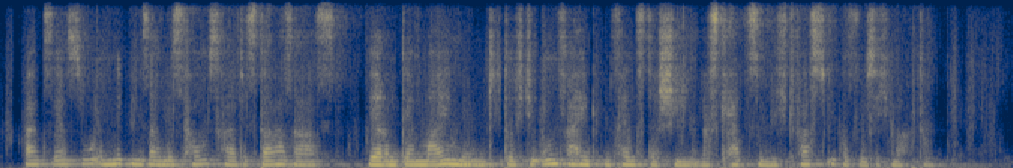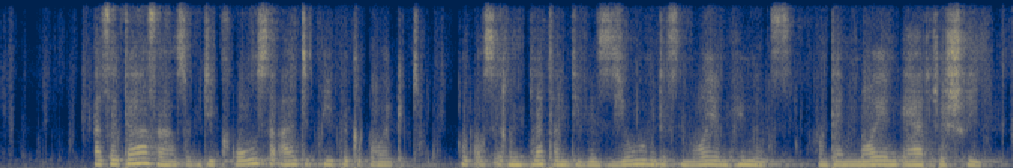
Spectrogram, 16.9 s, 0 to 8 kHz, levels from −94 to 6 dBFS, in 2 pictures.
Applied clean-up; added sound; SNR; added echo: neural separator model SepFormer DNS4.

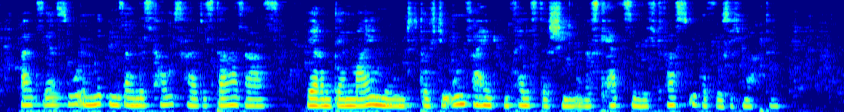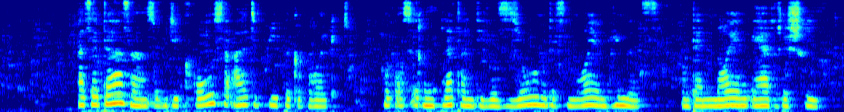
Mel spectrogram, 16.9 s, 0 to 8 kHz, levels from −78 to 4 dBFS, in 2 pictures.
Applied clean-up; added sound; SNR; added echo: classical method WPE with log-MMSE.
